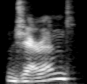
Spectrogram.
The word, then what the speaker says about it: Garand: interesting as hell huh you pronounce Garand with a hard G gerund ooh I will not do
